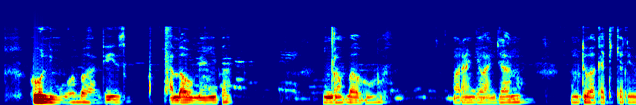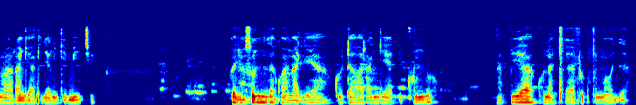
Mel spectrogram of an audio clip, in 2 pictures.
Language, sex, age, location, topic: Swahili, male, 18-24, Nakuru, agriculture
